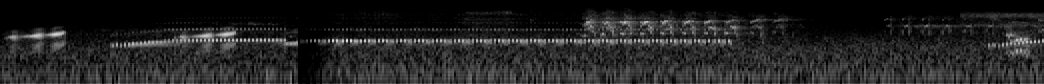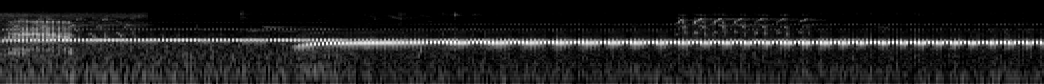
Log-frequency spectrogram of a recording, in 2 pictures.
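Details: Rainy-night frog chorus of several overlapping callers, with sustained high trills lasting seconds each, rising starts, and short higher buzzy bursts in between, growing louder toward the end.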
